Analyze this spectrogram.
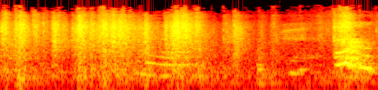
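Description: Wrapping paper crinkles and rustles close by.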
